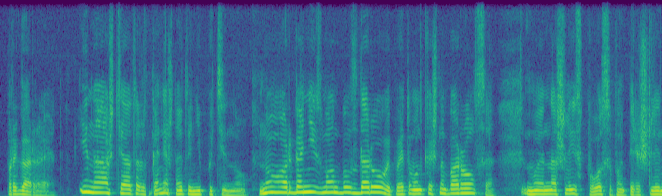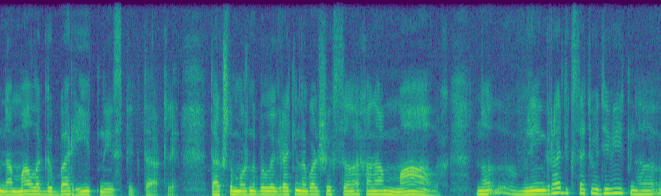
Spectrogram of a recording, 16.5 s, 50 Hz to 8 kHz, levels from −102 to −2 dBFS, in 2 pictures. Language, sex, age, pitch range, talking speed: Russian, male, 50-69, 120-180 Hz, 150 wpm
